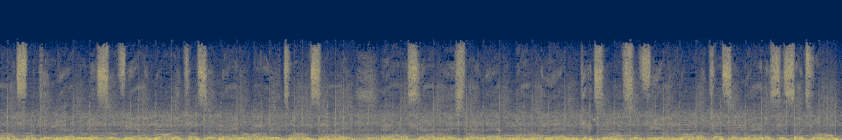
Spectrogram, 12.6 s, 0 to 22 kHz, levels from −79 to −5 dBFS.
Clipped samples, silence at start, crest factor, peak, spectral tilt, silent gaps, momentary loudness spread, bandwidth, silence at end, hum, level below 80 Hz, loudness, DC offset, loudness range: under 0.1%; 0 s; 14 dB; -4 dBFS; -4.5 dB/octave; none; 3 LU; 16 kHz; 0 s; none; -32 dBFS; -18 LUFS; under 0.1%; 1 LU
